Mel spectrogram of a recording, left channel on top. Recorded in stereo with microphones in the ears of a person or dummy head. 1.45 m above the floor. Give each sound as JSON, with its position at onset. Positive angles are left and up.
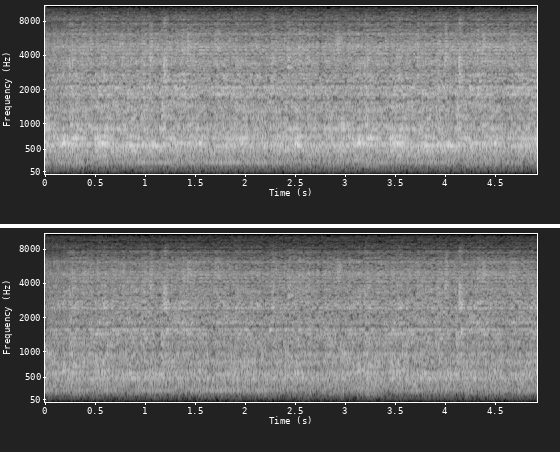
{"t": 0.0, "sound": "running water", "side_deg": 20, "distance_m": 1.4}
